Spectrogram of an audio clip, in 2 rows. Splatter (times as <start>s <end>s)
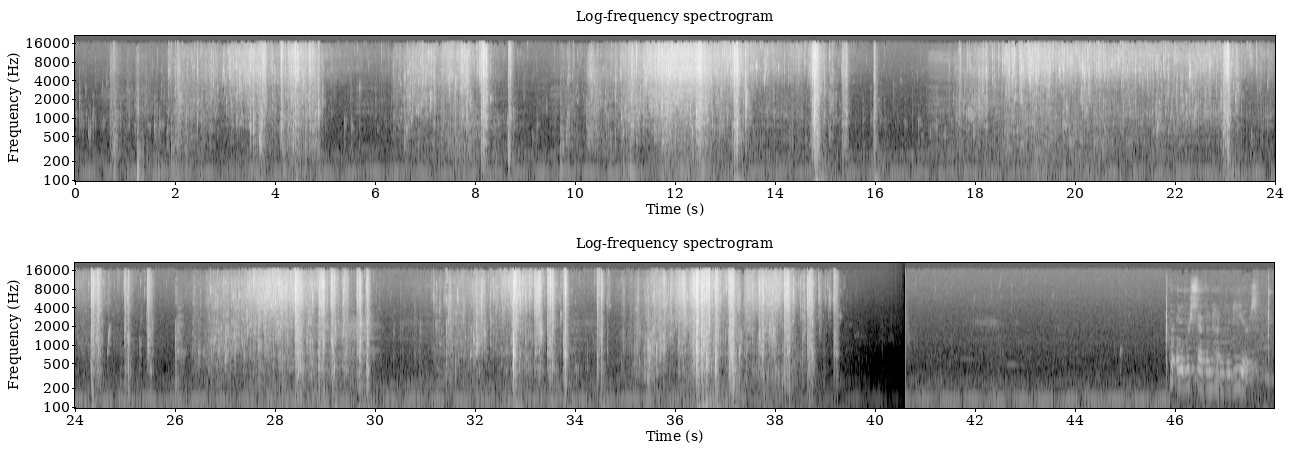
2.9s 5.0s, 10.2s 13.8s, 14.6s 15.5s, 22.2s 23.5s, 24.3s 25.6s, 26.8s 29.9s, 31.8s 34.6s, 35.2s 39.3s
